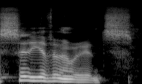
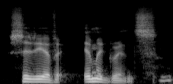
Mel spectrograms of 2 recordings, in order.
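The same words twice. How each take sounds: First: The words are pronounced in an unusual way. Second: The words are pronounced as ordinary English.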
